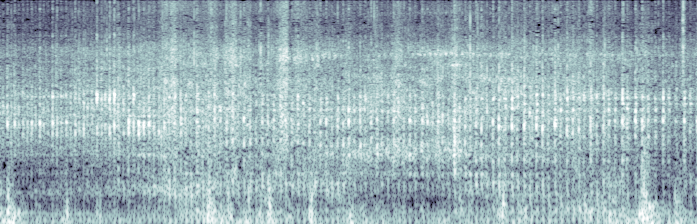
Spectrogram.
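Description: A moped engine running rough and close to stalling, a loud, close, sputtering putter that wavers unevenly throughout.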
